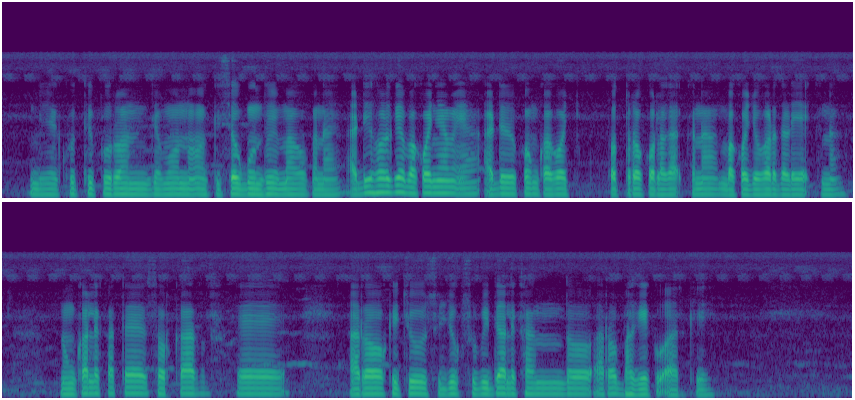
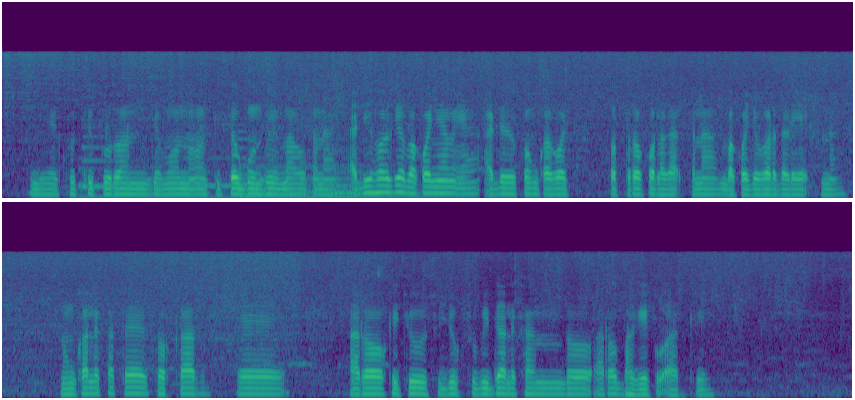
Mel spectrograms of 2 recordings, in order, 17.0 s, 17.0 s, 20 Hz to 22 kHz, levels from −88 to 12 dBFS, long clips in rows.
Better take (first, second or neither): first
